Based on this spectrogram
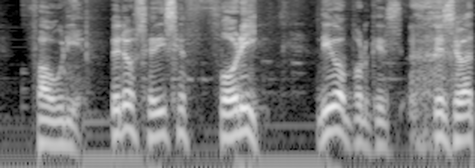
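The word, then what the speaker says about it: Faurie: nos queda Jorge Marcelo fori eh se pronuncia de esa manera pero se escribe fauri eh un apellido bien Francés fau pero se dice fori digo porque usted se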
